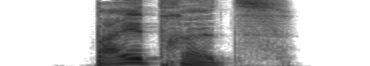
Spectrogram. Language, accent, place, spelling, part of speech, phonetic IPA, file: German, Germany, Berlin, Beitritts, noun, [ˈbaɪ̯ˌtʁɪt͡s], De-Beitritts.ogg
- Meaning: genitive singular of Beitritt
